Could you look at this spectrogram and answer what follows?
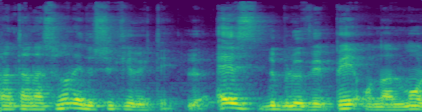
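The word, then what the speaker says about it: SWP: et de sécurité le S WP en allemand le W se prononce V le svp le institut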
